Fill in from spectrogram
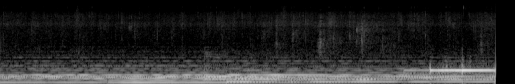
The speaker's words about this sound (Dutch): Oh, excuus, ik doe, dacht, doe er even een lekker zendmuziekje bij. Maar dit klinkt meer als iemand die zit te pissen terwijl die orgel aan het spelen is.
